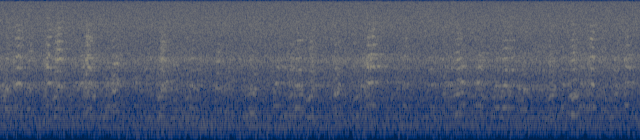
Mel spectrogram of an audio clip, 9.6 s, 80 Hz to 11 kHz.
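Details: Large flock of geese coming in to land on 22 October 2015; steady mass of overlapping nasal honks with a few louder calls standing out, under a constant hiss.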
